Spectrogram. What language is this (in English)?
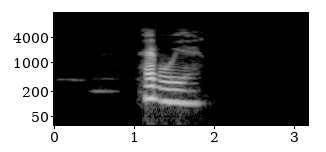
Kurdish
